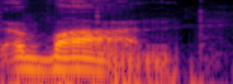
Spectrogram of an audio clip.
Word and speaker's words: Evon: o n like Evan but it's actually pronounced Avon because it's like Eastern European so his son Avon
